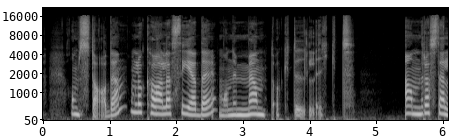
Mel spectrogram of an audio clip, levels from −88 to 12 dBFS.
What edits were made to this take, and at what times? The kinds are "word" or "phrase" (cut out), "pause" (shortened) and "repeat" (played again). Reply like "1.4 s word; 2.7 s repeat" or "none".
1.2 s pause; 2.6 s word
